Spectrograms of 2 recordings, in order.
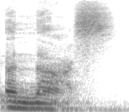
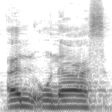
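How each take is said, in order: First: The word is said contracted, two syllables. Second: The word is said in full, three syllables. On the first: This is the later shortened form. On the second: This is the original form of the word.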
